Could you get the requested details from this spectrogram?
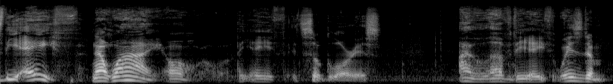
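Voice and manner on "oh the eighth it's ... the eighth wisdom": muffled, hand over mouth; speaking through a cover. Real, not acted. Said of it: "sorry, my muffled".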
